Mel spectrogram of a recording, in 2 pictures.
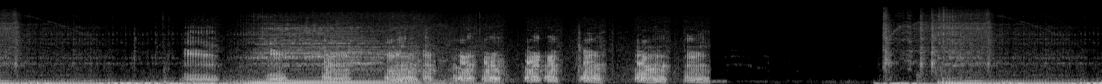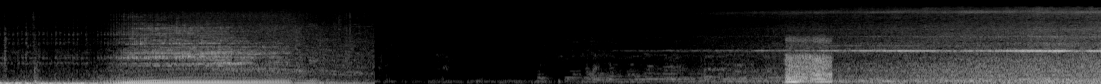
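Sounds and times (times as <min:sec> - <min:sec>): car engine revving: 0:00.0 - 0:04.6, 0:18.8 - 0:19.4.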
